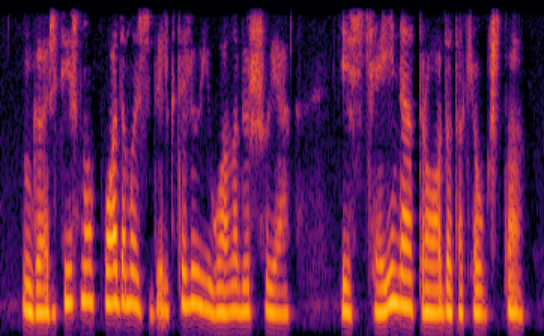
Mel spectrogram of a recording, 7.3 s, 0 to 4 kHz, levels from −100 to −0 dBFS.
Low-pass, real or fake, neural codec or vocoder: 3.6 kHz; real; none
